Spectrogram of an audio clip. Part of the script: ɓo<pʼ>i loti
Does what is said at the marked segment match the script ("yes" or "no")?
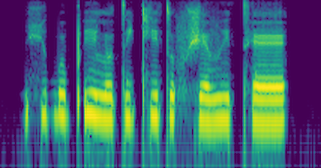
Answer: yes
